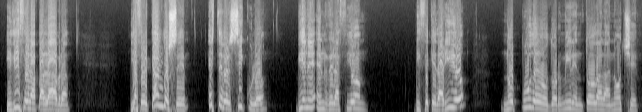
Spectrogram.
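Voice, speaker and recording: A man's voice: high voice, dry recording, poor audio. A male pastor preaching a sermon, stressing key phrases emphatically.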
